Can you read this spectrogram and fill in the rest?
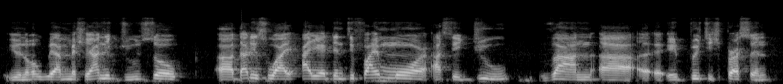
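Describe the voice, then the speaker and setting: A man speaking as a rabbi and guest in a live discussion, answering in a hesitant way with many pauses and fillers. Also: mid-range voice, steady tone, fairly bright tone, low-quality recording.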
